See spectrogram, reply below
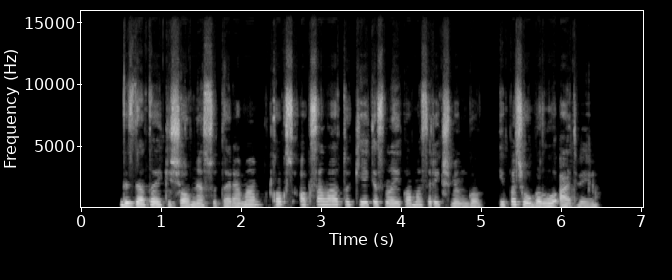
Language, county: Lithuanian, Šiauliai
